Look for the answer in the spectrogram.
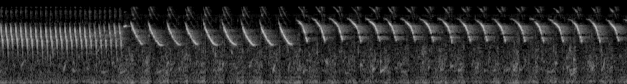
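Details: Canary song opening with a rapid buzzy trill, then shifting to a long, even series of loud, swooping whistled notes repeated roughly three times a second.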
